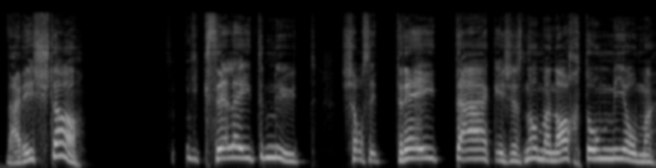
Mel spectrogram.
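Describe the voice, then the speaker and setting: A woman's voice: fairly high pitch, expressive, unhurried, dry recording, soft background music. A woman voicing Saulus, a stern young man, in a children's audio drama, speaking theatrically with a Swiss German accent. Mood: weary. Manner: exclaiming, theatrical.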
